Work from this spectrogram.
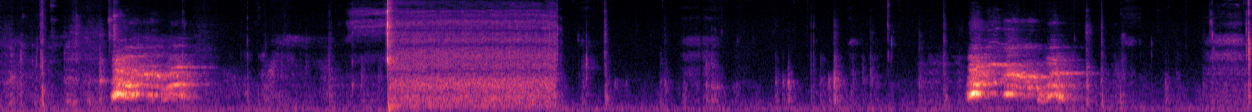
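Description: Dogs bark during a livestream, with two short bursts of muffled barking a few seconds apart. Between them comes a steady, hissy noise, over an otherwise quiet background.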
